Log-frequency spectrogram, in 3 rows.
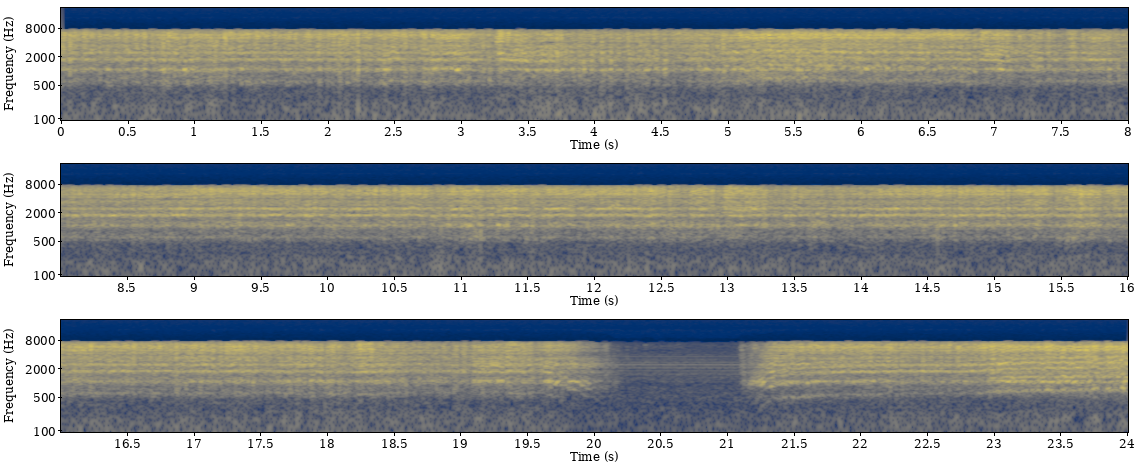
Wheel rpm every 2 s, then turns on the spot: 160, 160, 160, 160, 160, 160, 160, 160, 160, 120, 70, 160.
none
